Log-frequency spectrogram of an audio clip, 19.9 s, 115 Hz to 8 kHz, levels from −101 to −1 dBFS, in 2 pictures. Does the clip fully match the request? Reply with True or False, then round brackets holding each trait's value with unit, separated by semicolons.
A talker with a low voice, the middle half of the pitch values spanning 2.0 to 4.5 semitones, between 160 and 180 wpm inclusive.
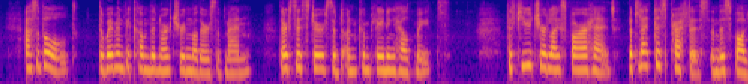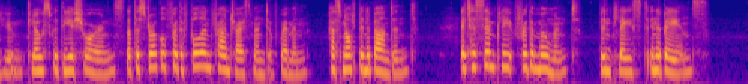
False (240 Hz; 3.0 semitones; 165 wpm)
